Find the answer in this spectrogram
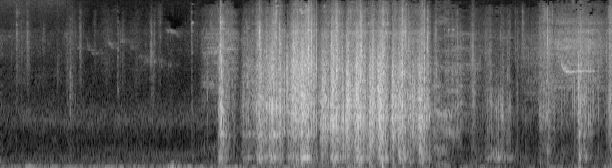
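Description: Screws, nails and scrap metal being pulled off a magnet and dropped into a plastic bucket: a dense rattle of small metal clicks that starts about two seconds in and lasts about two seconds, with a few more clicks near the end.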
